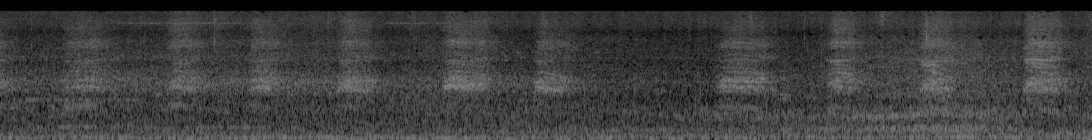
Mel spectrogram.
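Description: A bird cawing over and over, short harsh calls about once a second with a brief pause midway, over a steady low background rumble.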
